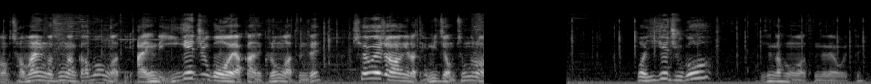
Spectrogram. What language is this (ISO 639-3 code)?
kor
